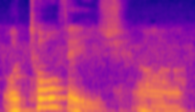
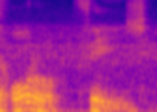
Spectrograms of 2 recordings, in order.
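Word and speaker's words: autophagy: So autophage, is the correct way of pronunciations. But the vast majority of those experts simply keep pronouncing as autophage.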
